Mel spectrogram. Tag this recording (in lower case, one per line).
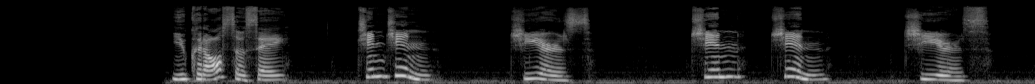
speech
